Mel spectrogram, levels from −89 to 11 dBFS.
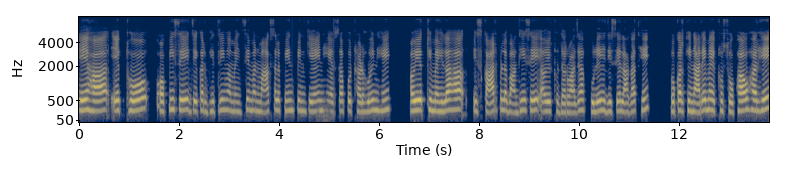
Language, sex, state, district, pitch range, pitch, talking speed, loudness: Chhattisgarhi, female, Chhattisgarh, Jashpur, 235-260 Hz, 250 Hz, 215 wpm, -17 LUFS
